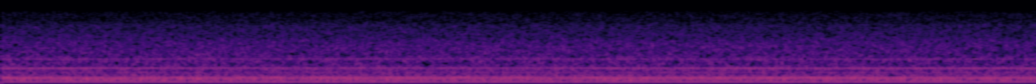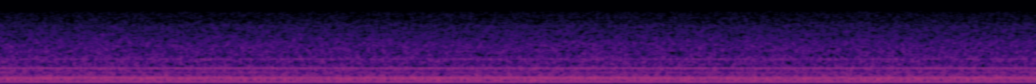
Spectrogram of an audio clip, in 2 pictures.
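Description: Steady electrical hum of several held tones over a constant hiss.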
